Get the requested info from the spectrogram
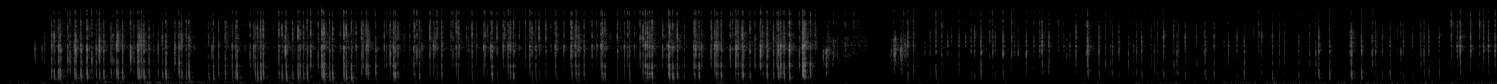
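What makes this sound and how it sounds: Long acrylic nails rapidly tap and scratch a green plastic Spring Valley iron pill bottle with a yellow cap and label and pills inside. The result is a dense, bright stream of crisp clicks and crinkly scrapes with almost no low end. The sound pauses briefly near the middle, then resumes at a slightly softer level.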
